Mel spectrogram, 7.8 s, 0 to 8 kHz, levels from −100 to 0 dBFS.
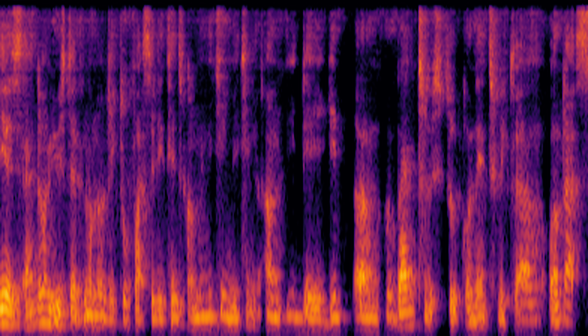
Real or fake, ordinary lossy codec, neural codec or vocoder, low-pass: fake; none; codec, 24 kHz, 1 kbps, SNAC; 7.2 kHz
